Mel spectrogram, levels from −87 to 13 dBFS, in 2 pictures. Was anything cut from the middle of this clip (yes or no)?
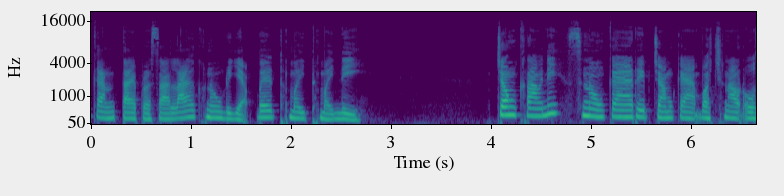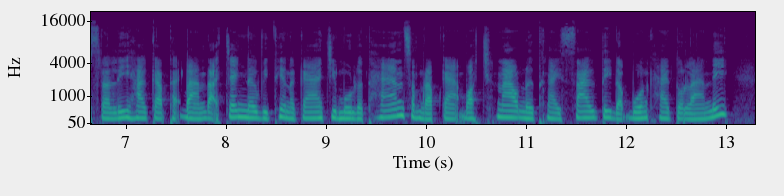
yes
